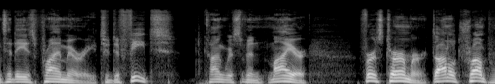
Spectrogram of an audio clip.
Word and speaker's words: Meijer: One of the 10 impeachers, a guy who spells his name M-E-I-J-E-R, but they pronounce it Meyer.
